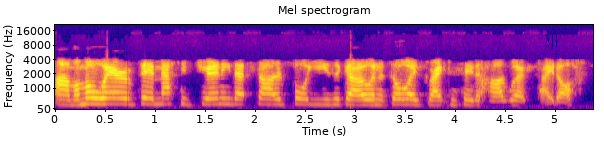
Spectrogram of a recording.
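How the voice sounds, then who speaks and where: This woman has a high-pitched voice and an Australian accent. Her intonation stays monotone and flat while her loudness swings widely. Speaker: rugby league player. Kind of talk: interview. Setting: remote call.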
